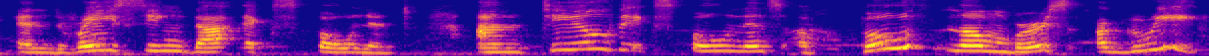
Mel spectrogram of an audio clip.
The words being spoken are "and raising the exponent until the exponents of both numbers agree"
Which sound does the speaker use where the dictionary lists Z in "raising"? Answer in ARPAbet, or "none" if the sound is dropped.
S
